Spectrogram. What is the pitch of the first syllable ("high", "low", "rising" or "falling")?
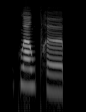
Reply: high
